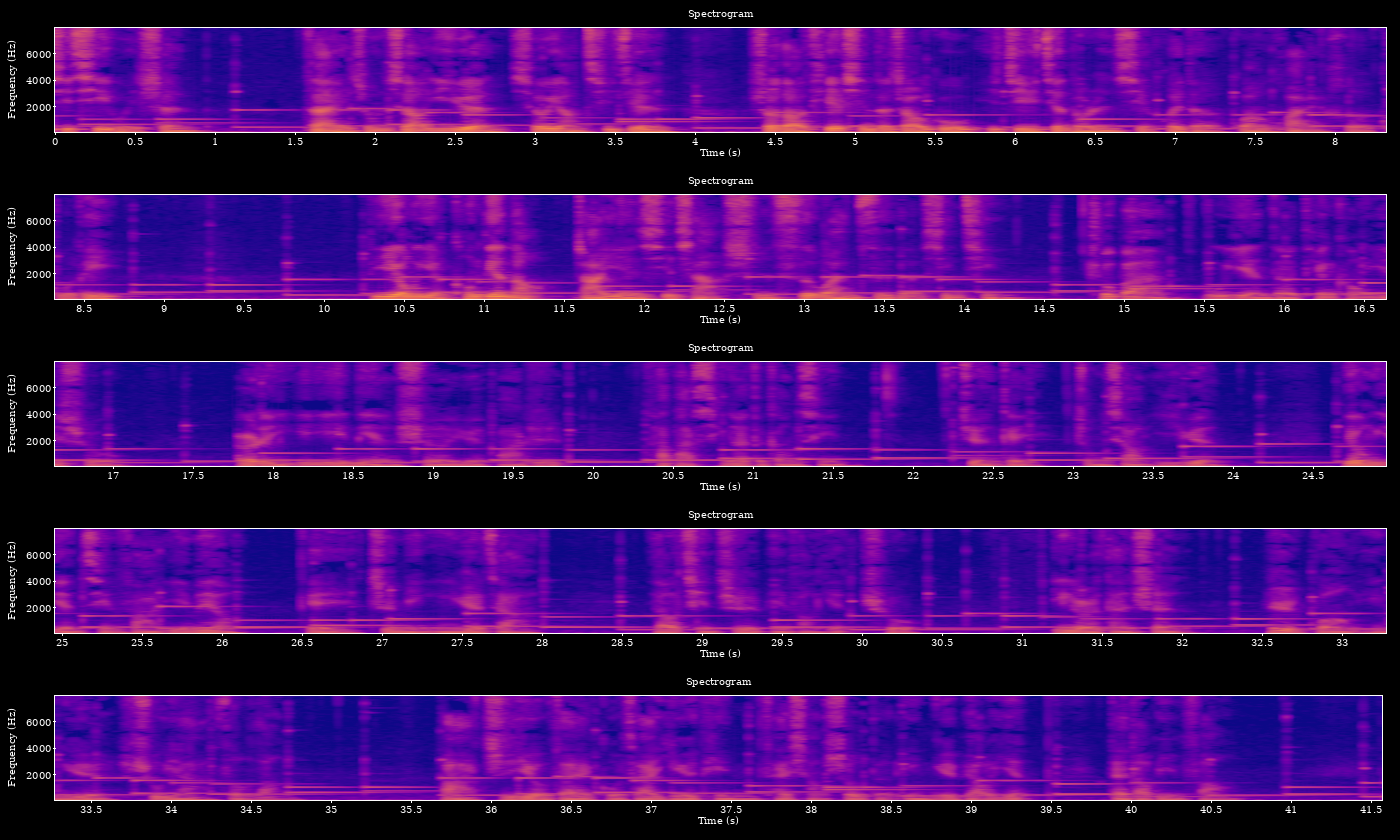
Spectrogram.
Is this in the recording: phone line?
no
